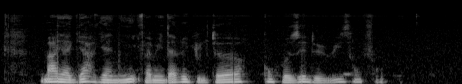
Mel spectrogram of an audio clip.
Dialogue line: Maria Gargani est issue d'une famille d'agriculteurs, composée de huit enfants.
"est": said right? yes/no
no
